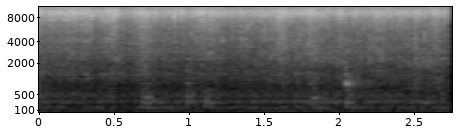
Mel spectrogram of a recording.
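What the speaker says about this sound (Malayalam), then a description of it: "ലോ ഫ്ലെയിമിൽ മിക്സ് ചെയ്തെടുത്താൽ മതി." Upma being stirred with curry leaves in a pan over a low flame, a steady soft sizzle with scraping stir strokes throughout, close and alone with no talk.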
